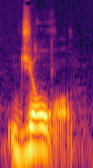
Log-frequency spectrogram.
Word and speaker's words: Joel: But actually, though few people pronounce it this way, my name is a two-syllable name. It's Joel.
